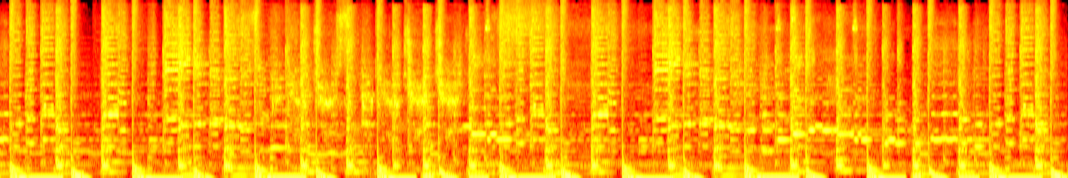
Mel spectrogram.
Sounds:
Music of Africa

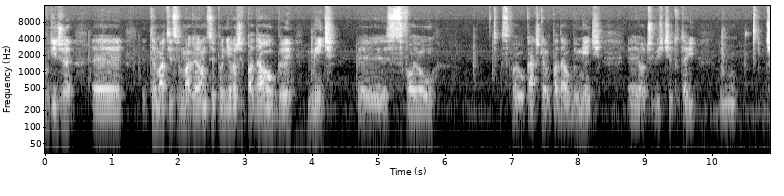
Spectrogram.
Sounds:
Speech

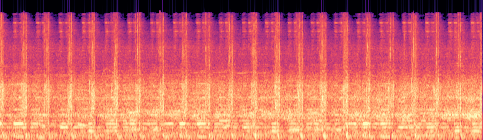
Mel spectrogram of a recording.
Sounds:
Electronic music, Music, Techno

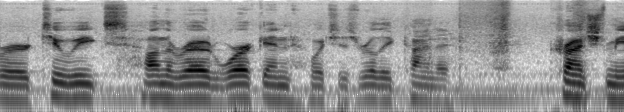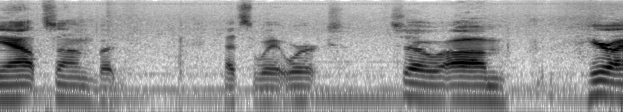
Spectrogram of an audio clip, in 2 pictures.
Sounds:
Speech

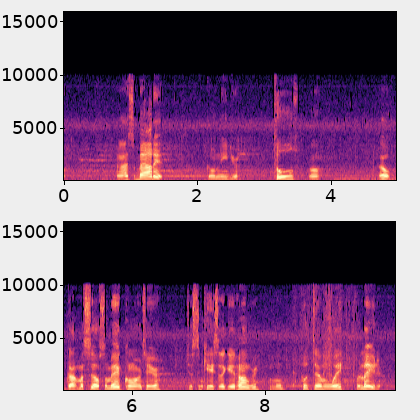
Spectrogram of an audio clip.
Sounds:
Speech

